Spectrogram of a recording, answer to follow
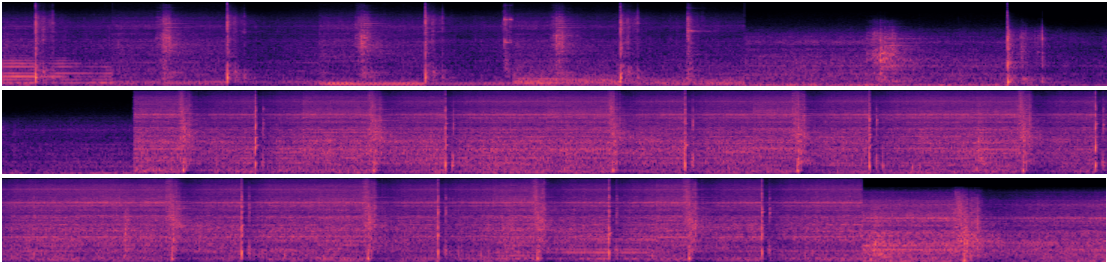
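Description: Fastpitch softball bat hitting pitched balls again and again in batting practice: sharp cracks about a second apart, over a steady background hiss that changes abruptly about eight seconds in.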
